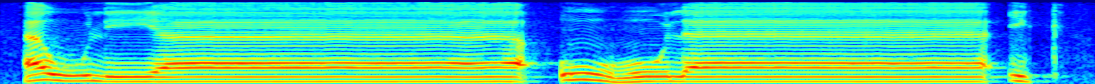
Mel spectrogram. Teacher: قال وعن قالون عكس ذا أتى، فنقول إن قالون إذا أراد أن يقرأ عكس هذا الحكم، بمعنى أنه يحقق الأولى ويسهل الثانية، أولياءه لائك، ضغطي بحنجرتي يكون على الهمزة الأولى، أضغط وأوضح وأقفل الحنجرة وأكتم الصوت أو هكذا ينقطع قطعا، فهكذا ينطق قالون في الهمزة الأولى.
